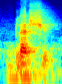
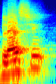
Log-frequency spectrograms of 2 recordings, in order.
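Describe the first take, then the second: First: The s in 'bless' links into a sh sound. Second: The s in 'bless' stays a plain s sound. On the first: "s sound, it is changed to sh sound" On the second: "Instead of bless you"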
